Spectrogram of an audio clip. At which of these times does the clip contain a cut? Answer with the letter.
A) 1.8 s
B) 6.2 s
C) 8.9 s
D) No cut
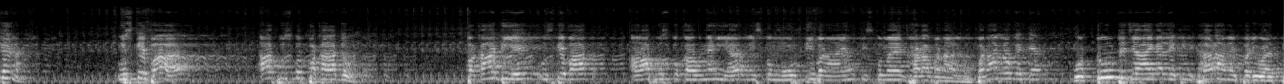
D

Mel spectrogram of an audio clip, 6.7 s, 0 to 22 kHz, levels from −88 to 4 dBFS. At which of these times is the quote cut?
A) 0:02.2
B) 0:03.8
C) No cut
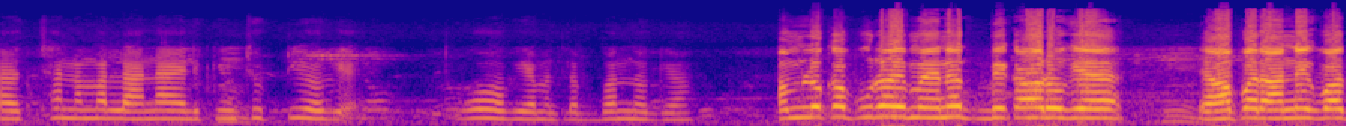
B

